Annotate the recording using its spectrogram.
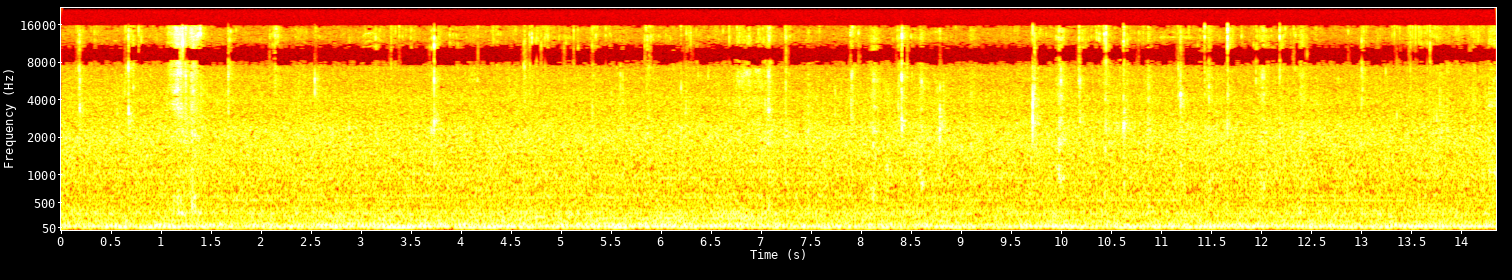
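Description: A man chews food noisily, close by.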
